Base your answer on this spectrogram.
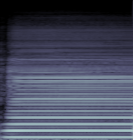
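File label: Bass Clarinet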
